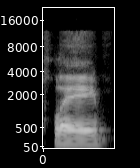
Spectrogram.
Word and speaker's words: Plai: type in something like play um I'm I'm I'm spelling it out play because this is how we would want to be pronounced so play is uh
